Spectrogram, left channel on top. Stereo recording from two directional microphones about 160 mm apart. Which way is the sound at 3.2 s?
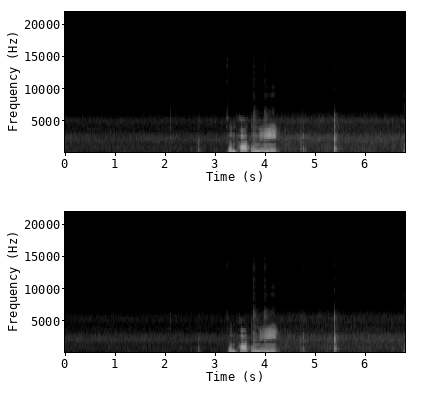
10° left (ahead or behind).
